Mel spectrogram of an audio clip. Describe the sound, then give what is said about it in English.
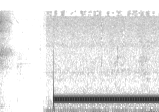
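A steady telephone dial tone on a recorded phone call switches on after a brief silence and holds at an even, loud pitch over faint line hiss until the end. “at the busiest time of your day, he's busy calling you for nonsense and recording those phone calls and then sending them to me.”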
